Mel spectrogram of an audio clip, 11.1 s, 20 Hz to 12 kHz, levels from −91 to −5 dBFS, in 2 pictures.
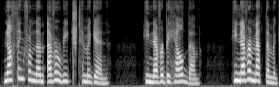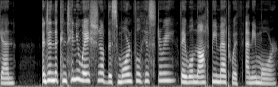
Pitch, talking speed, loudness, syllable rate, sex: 240 Hz, 170 wpm, -18 LUFS, 5.2 syllables/s, female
